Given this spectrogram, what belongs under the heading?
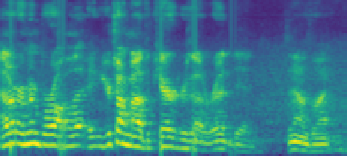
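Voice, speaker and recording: A man's voice: fairly high pitch, very animated, rapid-fire. Chatty man in an echoey room. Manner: chatty, reacting to chat with amused disbelief. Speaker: livestream host. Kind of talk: casual live chat with viewers. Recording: echoey room, faint background noise.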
